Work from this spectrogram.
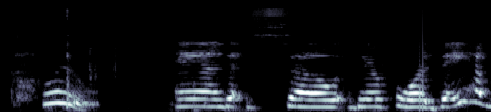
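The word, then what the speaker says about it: krewe: k r e we which is pronounced crew and so therefore they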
